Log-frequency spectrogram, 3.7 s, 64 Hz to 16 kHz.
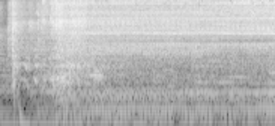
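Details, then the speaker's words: Hybrid BMW after engine rebuild at 140,000 km, start after engine reinstalled in car: starter catch, brief flare, then steady even idle with no knocks or misses; runs smoothly, expected to settle further. "声音稳定吧啊，待会儿等它下去以后啊，声音降下来以后，声音会更稳啊。"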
